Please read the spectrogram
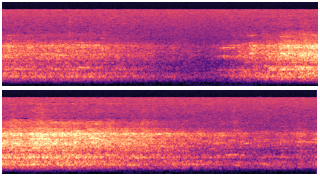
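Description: Stand-up comedy audience laughing: a wave of crowd laughter that dips about two seconds in, swells again and then slowly fades.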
